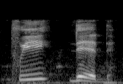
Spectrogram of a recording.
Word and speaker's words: pleaded: pleaded pleaded okay and this will be an ID sound not a dided sound pleaded pleaded pleaded there you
